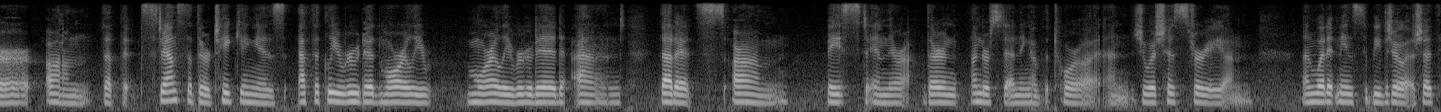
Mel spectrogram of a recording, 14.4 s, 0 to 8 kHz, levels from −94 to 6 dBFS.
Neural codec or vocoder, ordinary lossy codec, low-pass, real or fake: codec, 16 kHz in and 24 kHz out, 0.6 kbps, FocalCodec, streaming, 2048 codes; AAC, 48 kbps; 7.2 kHz; fake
